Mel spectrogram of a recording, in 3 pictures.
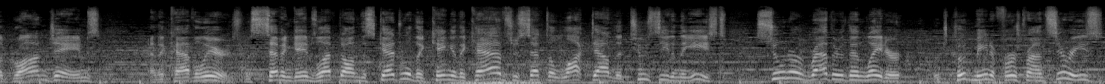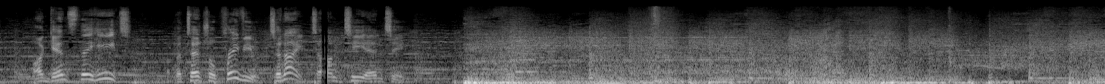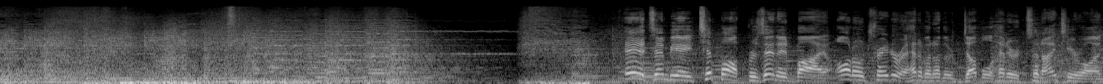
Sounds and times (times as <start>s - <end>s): Speech: 0.0s - 15.1s, 28.4s - 33.1s
Music: 0.0s - 33.1s.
